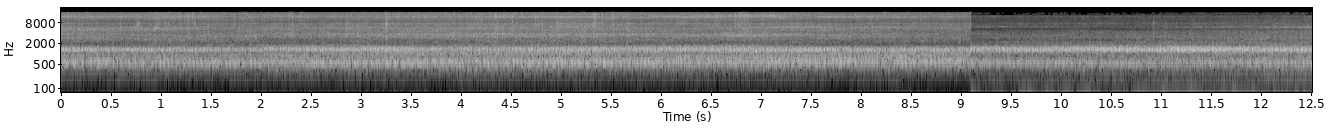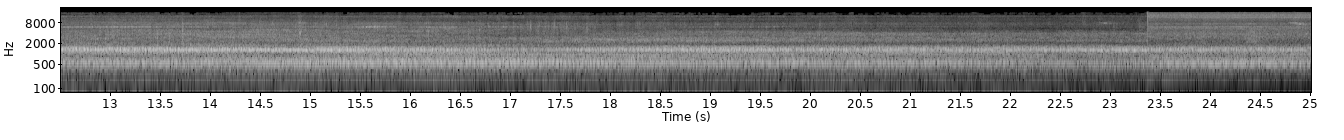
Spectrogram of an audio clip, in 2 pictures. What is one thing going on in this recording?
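A small toy tractor's electric motor whines steadily.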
